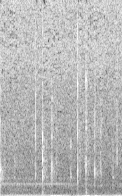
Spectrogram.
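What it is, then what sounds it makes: Grapefruit tapped. Fingers tap on the skin of a wild-grown, yellow-fleshed grapefruit, making soft, dull taps with almost no ring. The sound is mostly low thumps, with a few faint clicks.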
